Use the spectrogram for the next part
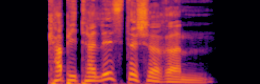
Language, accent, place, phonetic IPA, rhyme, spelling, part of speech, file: German, Germany, Berlin, [kapitaˈlɪstɪʃəʁəm], -ɪstɪʃəʁəm, kapitalistischerem, adjective, De-kapitalistischerem.ogg
- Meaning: strong dative masculine/neuter singular comparative degree of kapitalistisch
